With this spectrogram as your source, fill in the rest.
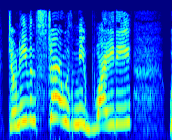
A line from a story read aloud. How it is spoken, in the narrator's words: I would scream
